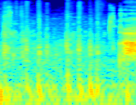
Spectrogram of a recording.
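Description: Horse hooves clip-clop in an evenly spaced run of soft thuds in Minecraft, close and moderately loud, with a brighter burst of game sound near the end.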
